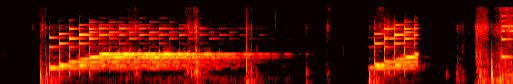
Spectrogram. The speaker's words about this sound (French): Excusez-moi, il y a un téléphone qui a sonné. Enfin, c'est le mien.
